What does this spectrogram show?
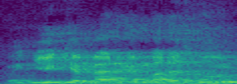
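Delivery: ordinary talk, nothing marked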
